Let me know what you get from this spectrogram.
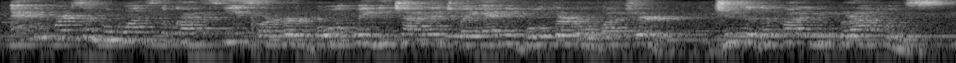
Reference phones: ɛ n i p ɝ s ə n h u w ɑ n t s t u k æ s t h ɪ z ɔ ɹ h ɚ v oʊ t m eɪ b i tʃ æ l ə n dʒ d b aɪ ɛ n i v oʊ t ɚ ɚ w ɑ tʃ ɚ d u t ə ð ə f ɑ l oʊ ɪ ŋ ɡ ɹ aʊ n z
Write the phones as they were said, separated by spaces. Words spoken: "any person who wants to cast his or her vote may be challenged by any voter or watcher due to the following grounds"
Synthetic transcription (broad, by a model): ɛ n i p ɝ s ə n h u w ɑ n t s t u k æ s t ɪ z ɔ ɹ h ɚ b oʊ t m eɪ b i tʃ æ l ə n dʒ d b aɪ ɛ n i b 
